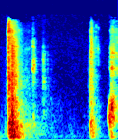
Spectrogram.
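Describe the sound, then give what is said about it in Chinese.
A small door swings shut with a solid thunk and light rattling clicks, followed by two more short, muted knocks, all quiet and brief with silence between. “我们打开这个神秘的小门，你知道这个门里面都蕴藏着什么吗？我们打开灯，把门一关”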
